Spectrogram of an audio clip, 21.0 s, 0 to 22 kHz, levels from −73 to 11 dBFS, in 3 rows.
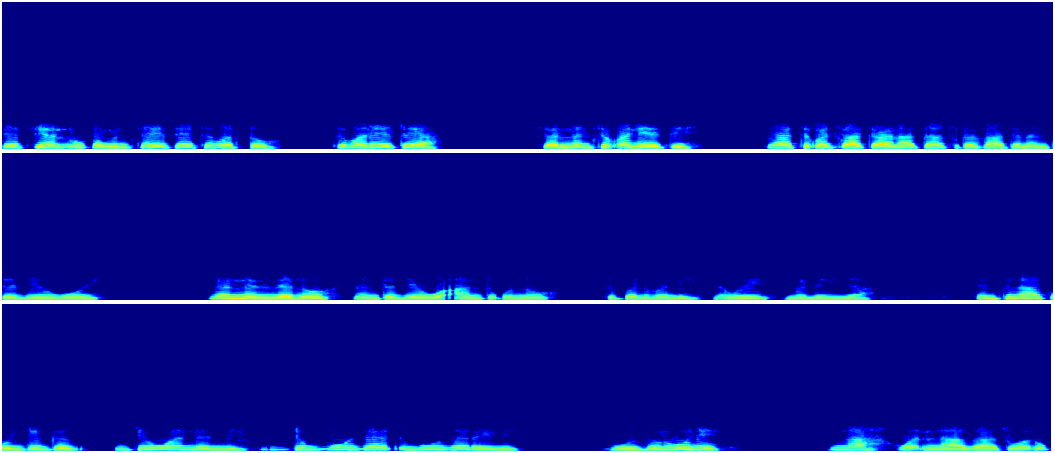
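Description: From start to finish the speech carries GSM full-rate codec damage, plainly audible. The sound fits a 13 kbps stream. The line band runs from 150 Hz to 3.6 kHz, with nothing above 3.8 kHz. Pulse-driven vocal-tract coding leaves a buzzy, gravelly roughness.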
